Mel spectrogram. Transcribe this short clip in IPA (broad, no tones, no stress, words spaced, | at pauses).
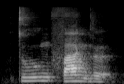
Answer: tuːŋ faŋɡɵ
